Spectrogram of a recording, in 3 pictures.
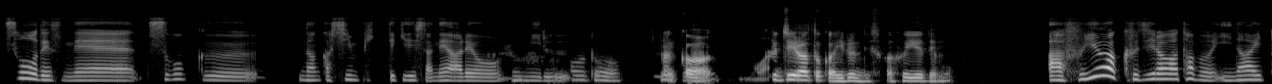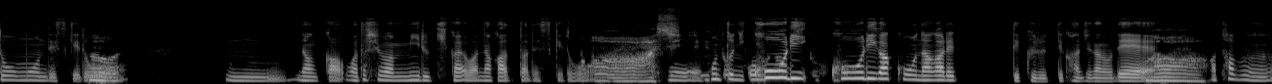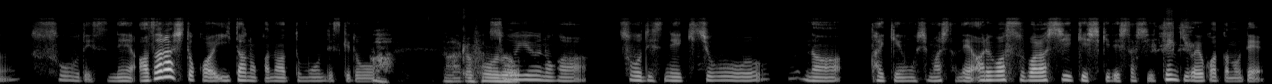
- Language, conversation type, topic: Japanese, unstructured, 最近、自然の美しさを感じた経験を教えてください？
- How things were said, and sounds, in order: distorted speech; other background noise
